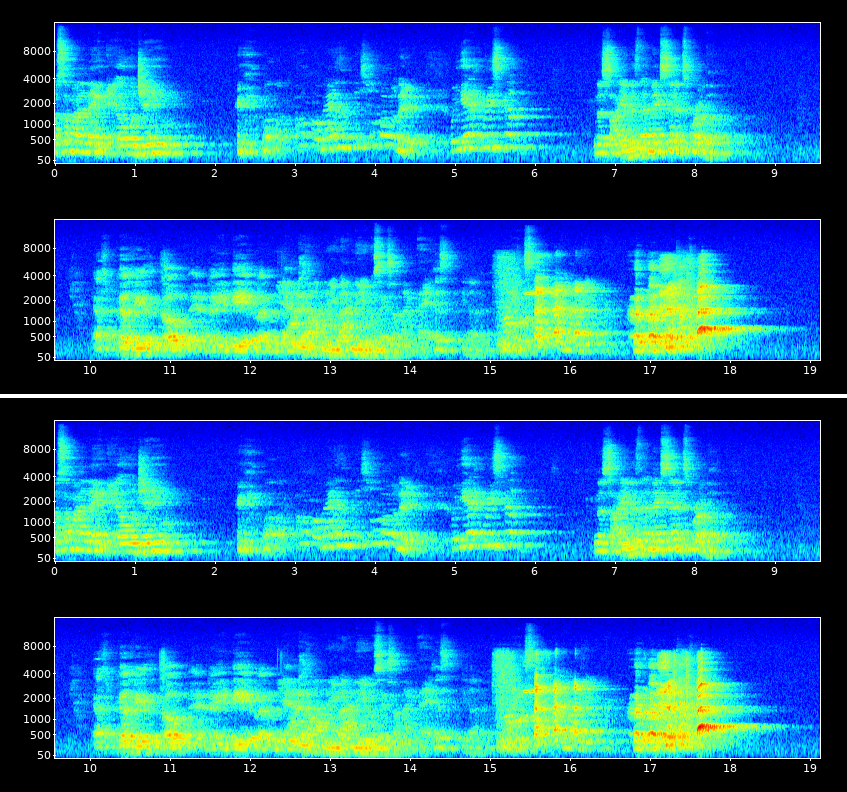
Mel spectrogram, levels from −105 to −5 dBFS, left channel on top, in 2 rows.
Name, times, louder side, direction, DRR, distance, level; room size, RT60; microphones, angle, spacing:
voice 1, 0.0-1.4 2.3-2.7 3.0-5.8 6.7-8.2 12.3-14.9 15.1-16.2, equal, 55° left, -8 dB, 1.1 m, -42 dB
voice 2, 10.0-12.7 16.7-17.1, equal, 5° left, -7 dB, 0.5 m, -37 dB
voice 3, 15.0-15.9 17.1-17.7, right 4 dB, 70° right, -1 dB, 0.5 m, -29 dB
3.3 x 2.1 x 2.4 m, 1.4 s
head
